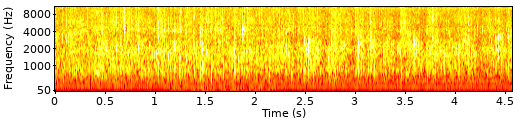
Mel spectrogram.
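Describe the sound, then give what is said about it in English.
Sustained applause from an audience welcoming two speakers at an event about refugees and a payment system, a dense, steady patter of many hands clapping at moderate volume with a faint low hum underneath. “They will, yeah, with a warm applause, please. A bit warmer.”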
